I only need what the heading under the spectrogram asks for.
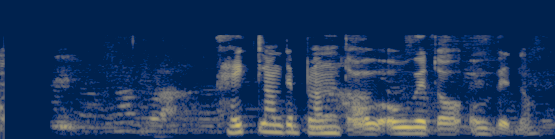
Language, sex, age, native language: Icelandic, male, 12, Icelandic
